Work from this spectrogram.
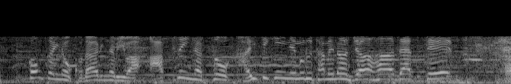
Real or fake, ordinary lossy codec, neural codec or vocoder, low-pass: real; none; none; 3.6 kHz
